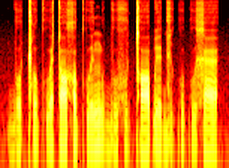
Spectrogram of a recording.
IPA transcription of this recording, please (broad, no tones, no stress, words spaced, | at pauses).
boǁokʷʼæ tɒxɒ kʷʼeŋu buxʷi ǀɒɓe ɡikʷekʷexæ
